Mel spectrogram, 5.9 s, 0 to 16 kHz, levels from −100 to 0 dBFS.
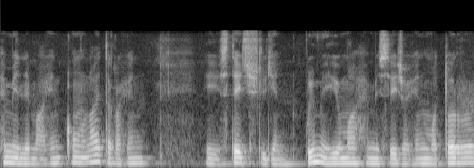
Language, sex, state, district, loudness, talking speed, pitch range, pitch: Mizo, male, Mizoram, Aizawl, -19 LUFS, 210 wpm, 105-120 Hz, 110 Hz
